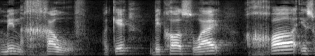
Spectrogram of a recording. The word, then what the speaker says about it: خ: Pronounce it in full mouth. Because kha is one of the letters of full mouth.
